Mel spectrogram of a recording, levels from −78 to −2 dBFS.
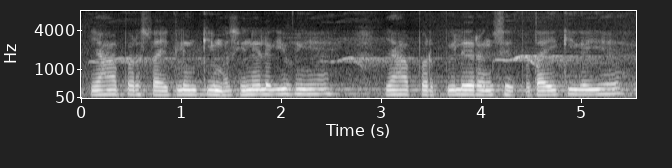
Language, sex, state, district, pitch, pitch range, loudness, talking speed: Hindi, male, Uttar Pradesh, Lucknow, 150 Hz, 145-155 Hz, -15 LUFS, 185 wpm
